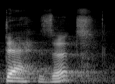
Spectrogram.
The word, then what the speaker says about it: desert: Okay, the difference really is on the stress. We say desert, stress on the first syllable, and dessert, stress on the second syllable.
